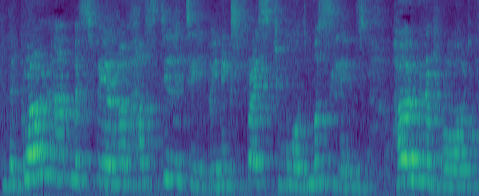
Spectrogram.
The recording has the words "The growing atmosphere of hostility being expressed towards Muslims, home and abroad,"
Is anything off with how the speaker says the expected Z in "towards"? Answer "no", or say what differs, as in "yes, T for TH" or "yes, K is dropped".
no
